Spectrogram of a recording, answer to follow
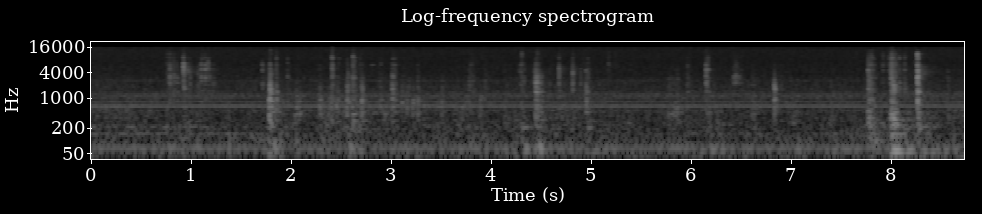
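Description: Faint, irregular small clicks and taps from an Intel stock CPU cooler with push-pin mounts being handled and set onto the processor socket. A faint steady tone runs underneath.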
